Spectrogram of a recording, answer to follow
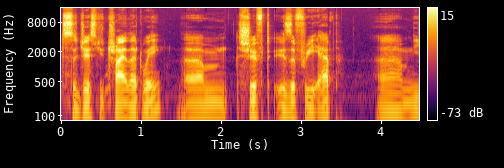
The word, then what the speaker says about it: Shyft: So yeah, like guys, if you can get the Shift app, so Shift is spelled SHYFT, from the Play Store.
